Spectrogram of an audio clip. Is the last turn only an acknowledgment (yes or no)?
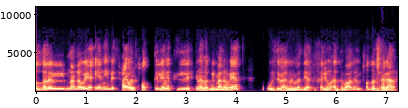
no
